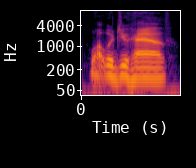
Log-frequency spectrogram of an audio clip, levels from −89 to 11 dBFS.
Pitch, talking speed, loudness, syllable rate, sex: 120 Hz, 240 wpm, -16 LUFS, 5.3 syllables/s, male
